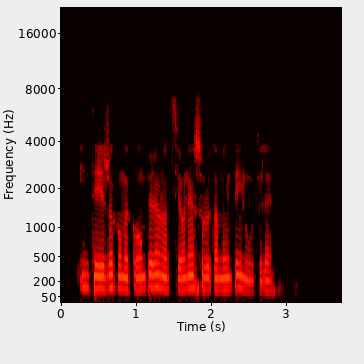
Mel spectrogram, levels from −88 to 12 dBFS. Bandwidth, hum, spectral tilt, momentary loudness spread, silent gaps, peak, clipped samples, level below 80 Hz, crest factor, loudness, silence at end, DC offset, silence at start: 7.6 kHz; none; -6 dB/octave; 9 LU; none; -28 dBFS; under 0.1%; -84 dBFS; 16 dB; -45 LUFS; 0.9 s; under 0.1%; 0.25 s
